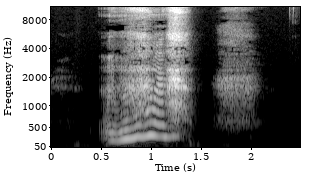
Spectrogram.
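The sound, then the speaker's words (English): Breathing close to someone's ear: a voiced, gasping breath, then a softer breathy exhale, followed by quiet. “Ugh, come on, do you have to breathe next to my ear like that? Why not? It's distracting.”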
